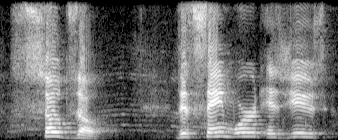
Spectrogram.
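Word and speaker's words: σώζω: for whole it is the word sozo s-o-z-o it's pronounced sodzo this same word is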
